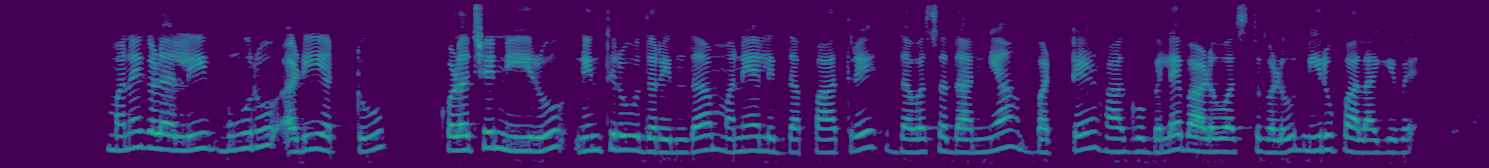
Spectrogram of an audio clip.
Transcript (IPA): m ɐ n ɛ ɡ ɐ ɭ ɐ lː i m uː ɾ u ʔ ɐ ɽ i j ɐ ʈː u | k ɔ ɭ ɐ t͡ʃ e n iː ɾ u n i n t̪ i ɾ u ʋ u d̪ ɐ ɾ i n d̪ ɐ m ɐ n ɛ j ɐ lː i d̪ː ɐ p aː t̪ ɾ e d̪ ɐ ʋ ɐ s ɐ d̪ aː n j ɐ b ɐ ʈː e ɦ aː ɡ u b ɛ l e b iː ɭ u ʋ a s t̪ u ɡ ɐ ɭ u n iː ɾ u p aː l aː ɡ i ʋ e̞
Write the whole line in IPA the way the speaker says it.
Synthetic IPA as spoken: m ɐ n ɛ ɡ ɐ ɭ ɐ lː i m uː ɾ u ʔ ɐ ɽ i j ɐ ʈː u | k ɔ ɭ ɐ t͡ʃ e n iː ɾ u n i n t̪ i ɾ u ʋ u d̪ ɐ ɾ i n d̪ ɐ m ɐ n ɛ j ɐ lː i d̪ː ɐ p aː t̪ ɾ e d̪ ɐ ʋ ɐ s ɐ d̪ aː n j ɐ b ɐ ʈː e ɦ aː ɡ u b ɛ l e b aː ɭ u ʋ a s t̪ u ɡ ɐ ɭ u n iː ɾ u p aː l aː ɡ i ʋ e̞

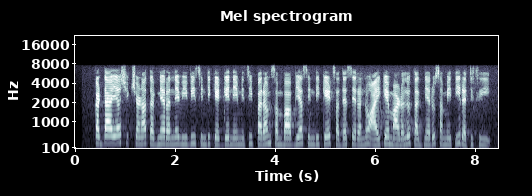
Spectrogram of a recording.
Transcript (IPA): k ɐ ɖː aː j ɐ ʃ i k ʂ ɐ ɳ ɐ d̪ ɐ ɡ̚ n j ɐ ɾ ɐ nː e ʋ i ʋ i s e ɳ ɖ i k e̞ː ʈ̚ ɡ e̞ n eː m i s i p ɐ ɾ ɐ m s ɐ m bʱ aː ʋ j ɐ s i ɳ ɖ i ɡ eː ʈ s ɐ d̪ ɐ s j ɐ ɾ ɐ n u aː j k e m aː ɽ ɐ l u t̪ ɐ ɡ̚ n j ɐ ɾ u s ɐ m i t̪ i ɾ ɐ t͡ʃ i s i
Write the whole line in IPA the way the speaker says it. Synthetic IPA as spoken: k ɐ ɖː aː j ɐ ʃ i k ʂ ɐ ɳ ɐ t̪ ɐ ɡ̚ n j ɐ ɾ ɐ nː e ʋ i ʋ i s i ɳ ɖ i k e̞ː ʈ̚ ɡ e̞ n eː m i s i p ɐ ɾ ɐ m s ɐ m bʱ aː ʋ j ɐ s i ɳ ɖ i k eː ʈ s ɐ d̪ ɐ s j ɐ ɾ ɐ nː u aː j k e m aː ɽ ɐ l u t̪ ɐ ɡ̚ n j ɐ ɾ u s ɐ m i t̪ i ɾ ɐ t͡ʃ i s i

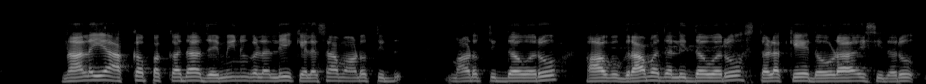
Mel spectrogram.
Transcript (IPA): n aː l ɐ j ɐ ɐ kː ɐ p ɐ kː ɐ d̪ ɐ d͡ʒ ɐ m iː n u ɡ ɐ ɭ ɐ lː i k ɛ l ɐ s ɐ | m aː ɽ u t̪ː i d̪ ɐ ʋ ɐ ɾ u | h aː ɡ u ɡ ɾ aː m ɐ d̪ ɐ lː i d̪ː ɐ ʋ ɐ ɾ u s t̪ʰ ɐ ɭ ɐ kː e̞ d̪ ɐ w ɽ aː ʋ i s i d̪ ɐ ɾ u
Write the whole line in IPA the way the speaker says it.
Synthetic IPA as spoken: n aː l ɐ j ɐ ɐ kː ɐ p ɐ kː ɐ d̪ ɐ d͡ʒ ɐ m iː n u ɡ ɐ ɭ ɐ lː i k ɛ l ɐ s ɐ | m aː ɽ u t̪ː i d̪ː ɐ ʋ ɐ ɾ u | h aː ɡ u ɡ ɾ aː m ɐ d̪ ɐ lː i d̪ː ɐ ʋ ɐ ɾ u s t̪ʰ ɐ ɭ ɐ kː e̞ d̪ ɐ w ɽ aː ʋ i s i d̪ ɐ ɾ u

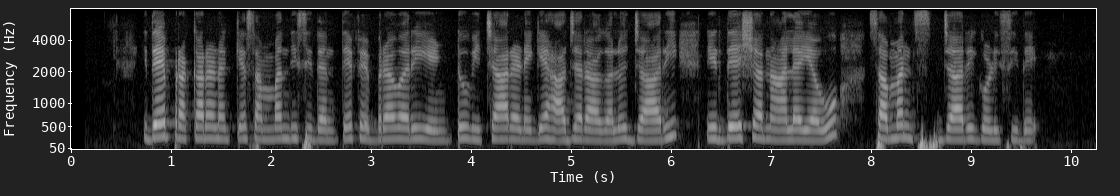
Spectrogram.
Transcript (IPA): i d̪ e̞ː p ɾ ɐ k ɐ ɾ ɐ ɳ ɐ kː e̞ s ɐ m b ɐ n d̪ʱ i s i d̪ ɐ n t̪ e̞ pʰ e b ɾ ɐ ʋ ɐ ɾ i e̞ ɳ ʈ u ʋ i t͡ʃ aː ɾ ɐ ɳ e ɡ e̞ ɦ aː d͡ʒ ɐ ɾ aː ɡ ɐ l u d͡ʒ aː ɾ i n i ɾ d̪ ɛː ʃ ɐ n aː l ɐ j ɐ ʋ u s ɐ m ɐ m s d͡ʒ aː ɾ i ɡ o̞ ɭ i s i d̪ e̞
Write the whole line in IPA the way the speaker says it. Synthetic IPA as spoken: i d̪ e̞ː p ɾ ɐ k ɐ ɾ ɐ ɳ ɐ kː e̞ s ɐ m b ɐ n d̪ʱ i s i d̪ ɐ n t̪ e̞ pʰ e b ɾ ɐ ʋ ɐ ɾ i e̞ ɳ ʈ u ʋ i t͡ʃ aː ɾ ɐ ɳ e ɡ e̞ ɦ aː d͡ʒ ɐ ɾ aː ɡ ɐ l u d͡ʒ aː ɾ i n i ɾ d̪ ɛː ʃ ɐ n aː l ɐ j ɐ ʋ u s ɐ m ɐ n s d͡ʒ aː ɾ i ɡ o̞ ɭ i s i d̪ e̞

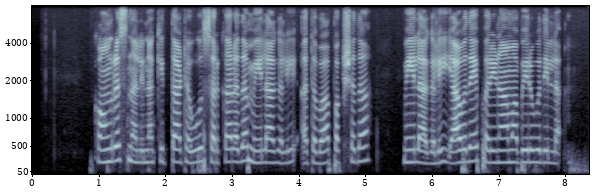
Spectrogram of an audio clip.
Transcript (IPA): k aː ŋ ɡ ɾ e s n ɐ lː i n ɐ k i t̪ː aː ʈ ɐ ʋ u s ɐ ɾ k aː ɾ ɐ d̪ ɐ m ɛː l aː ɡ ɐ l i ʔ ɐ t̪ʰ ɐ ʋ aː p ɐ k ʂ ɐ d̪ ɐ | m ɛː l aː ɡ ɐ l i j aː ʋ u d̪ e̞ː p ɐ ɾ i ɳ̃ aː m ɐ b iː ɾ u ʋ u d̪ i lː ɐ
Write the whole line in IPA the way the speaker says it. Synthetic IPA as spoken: k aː ŋ ɡ ɾ e s n ɐ lː i n ɐ k i t̪ː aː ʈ ɐ ʋ u s ɐ ɾ k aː ɾ ɐ d̪ ɐ m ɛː l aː ɡ ɐ l i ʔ ɐ t̪ʰ ɐ ʋ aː p ɐ k ʂ ɐ d̪ ɐ | m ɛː l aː ɡ ɐ l i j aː ʋ u d̪ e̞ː p ɐ ɾ i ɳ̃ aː m ɐ b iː ɾ u ʋ u d̪ i lː ɐ

